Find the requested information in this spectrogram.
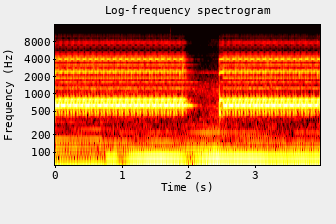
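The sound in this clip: A telephone rings loudly and steadily, its sustained buzzing ring broken by one short pause midway, with a low hum underneath; the call is placed to an office.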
